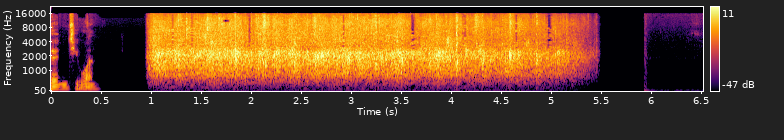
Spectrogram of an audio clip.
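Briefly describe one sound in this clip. A large crowd applauds in a big echoing hall.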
